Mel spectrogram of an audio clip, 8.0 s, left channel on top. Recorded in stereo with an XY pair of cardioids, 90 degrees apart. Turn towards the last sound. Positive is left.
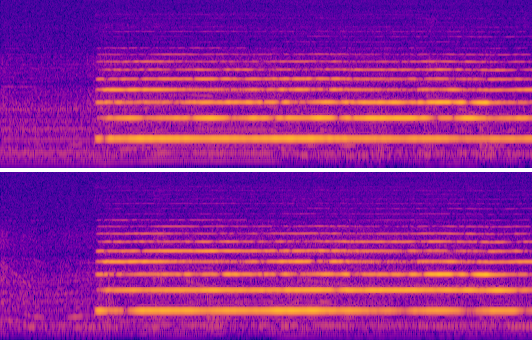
turn(degrees=10)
